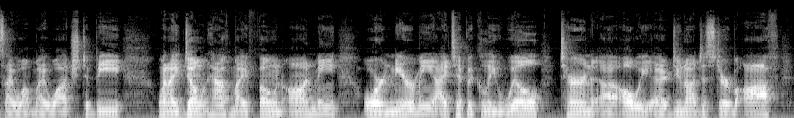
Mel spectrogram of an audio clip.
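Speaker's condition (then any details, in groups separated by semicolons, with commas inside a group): No condition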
